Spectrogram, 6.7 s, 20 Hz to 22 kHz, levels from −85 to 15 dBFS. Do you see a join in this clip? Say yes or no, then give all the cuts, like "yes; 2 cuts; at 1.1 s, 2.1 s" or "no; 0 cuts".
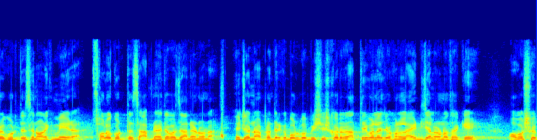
yes; 2 cuts; at 1.1 s, 2.8 s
